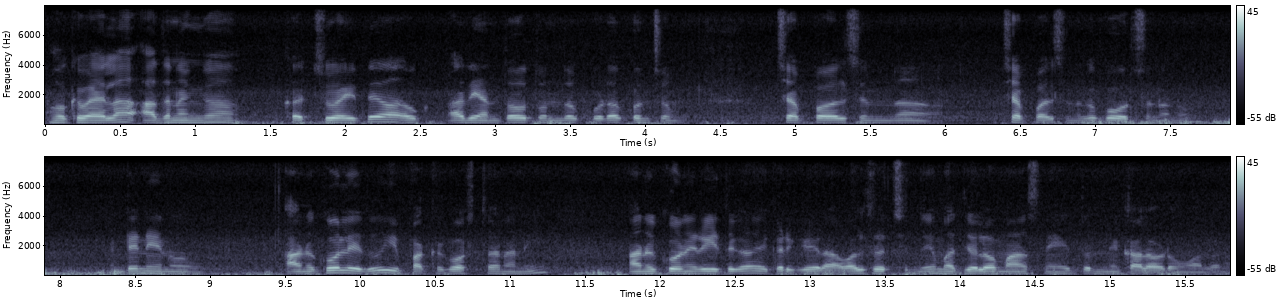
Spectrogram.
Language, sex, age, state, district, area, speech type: Telugu, male, 18-30, Andhra Pradesh, N T Rama Rao, rural, spontaneous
